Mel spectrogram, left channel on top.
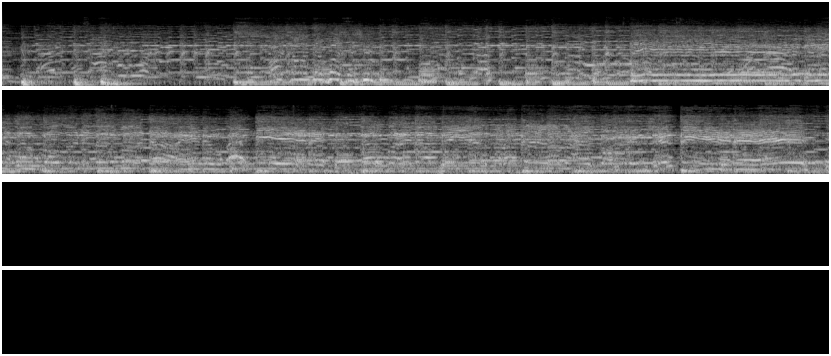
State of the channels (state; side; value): silent; right; 67 dB below the other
